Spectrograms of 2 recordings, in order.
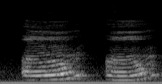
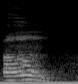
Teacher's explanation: quando a gente pronuncia esse pão o som a metade vai sair pelo nariz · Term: ditongo nasal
